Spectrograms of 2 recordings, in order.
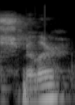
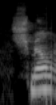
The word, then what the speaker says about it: Chmilar: My last name is pronounced Chmilar. Chmilar. That's how my family pronounces it, but Yes.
